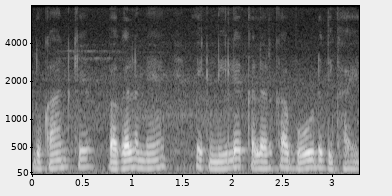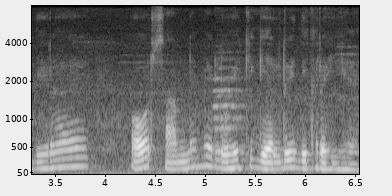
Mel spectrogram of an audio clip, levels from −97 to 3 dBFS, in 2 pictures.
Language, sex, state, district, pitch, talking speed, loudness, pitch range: Hindi, male, Chhattisgarh, Korba, 135 Hz, 200 wpm, -17 LUFS, 125-145 Hz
